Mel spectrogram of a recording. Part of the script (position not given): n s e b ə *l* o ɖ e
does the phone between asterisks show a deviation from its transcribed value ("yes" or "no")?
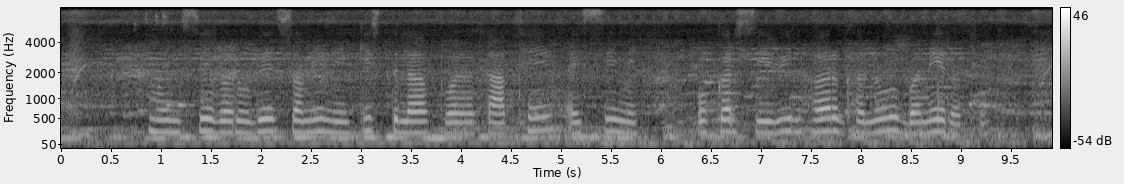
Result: yes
